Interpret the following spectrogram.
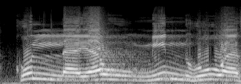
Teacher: Yawmin huwa, tanwin bertemu dengan ha. Ini izhar halqi, jelaskan tanwin.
